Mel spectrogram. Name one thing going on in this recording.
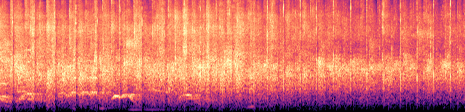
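A group of people clap their hands in applause.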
